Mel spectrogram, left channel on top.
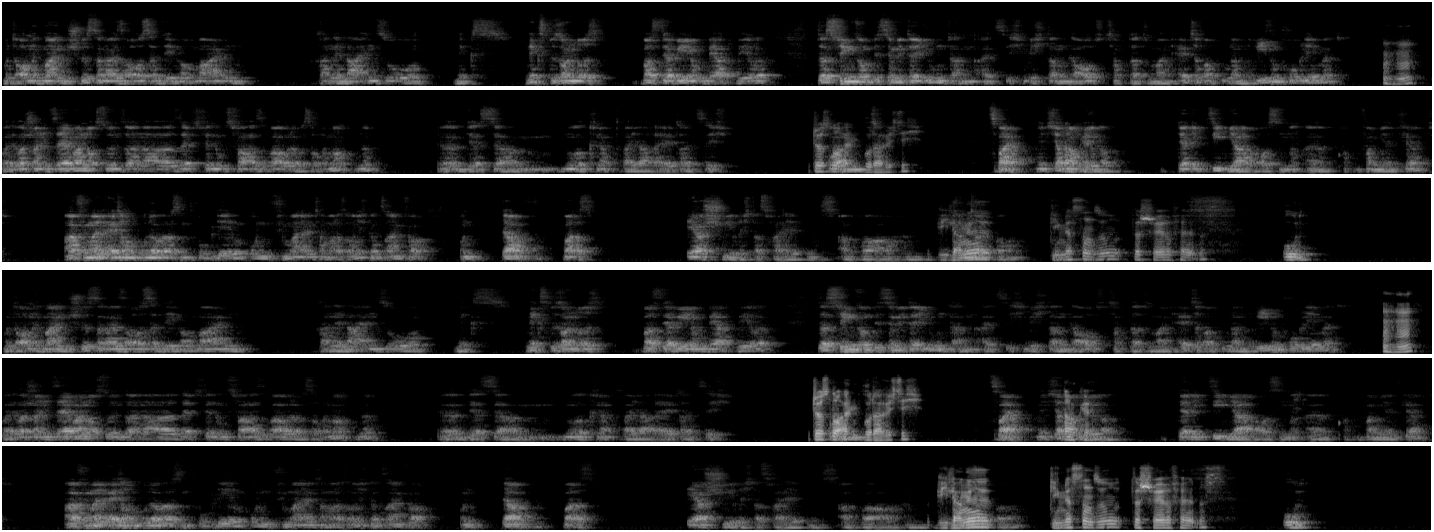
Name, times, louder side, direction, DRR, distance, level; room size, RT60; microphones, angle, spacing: voice 1, 0.0-2.5 3.1-4.3 4.5-6.0 6.4-13.4 14.3-18.1 18.6-21.6 22.6-23.0 24.2-25.5 26.0-28.7 29.2-32.9 33.2-34.5 35.4-38.8 39.1-39.6 40.6-40.9 41.4-41.6, left 2 dB, 90° left, 1.6 m, -34 dB
voice 2, 13.8-14.1 22.4-23.5 24.9-25.2 37.9-38.5 39.1-40.8, right 7 dB, 70° right, 0.4 m, -28 dB
6.3 x 5.8 x 5.2 m
head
